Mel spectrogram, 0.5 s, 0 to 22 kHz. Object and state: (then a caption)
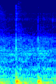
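Hollow-sounding baked bread loaf (done). A homemade bread loaf, baked about 25 minutes at 180°C, is tapped twice, giving two short, low, hollow thuds centered near 140 Hz with almost no ring. The hollow sound shows the bread is done.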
